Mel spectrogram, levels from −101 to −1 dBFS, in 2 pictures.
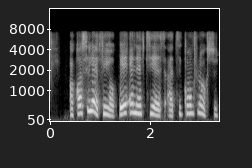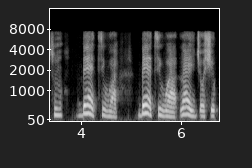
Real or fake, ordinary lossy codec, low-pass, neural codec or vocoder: fake; none; 7.2 kHz; codec, 16 kHz, 2 kbps, FreqCodec, smaller model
